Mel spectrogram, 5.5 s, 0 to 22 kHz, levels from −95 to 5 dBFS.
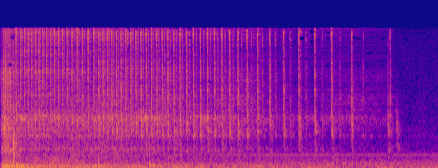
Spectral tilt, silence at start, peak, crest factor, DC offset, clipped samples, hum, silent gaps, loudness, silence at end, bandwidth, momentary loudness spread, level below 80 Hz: -1 dB/octave; 0 s; -8 dBFS; 22 dB; under 0.1%; under 0.1%; none; none; -28 LUFS; 0 s; 11.5 kHz; 17 LU; -38 dBFS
